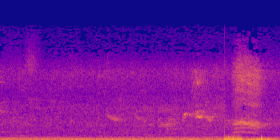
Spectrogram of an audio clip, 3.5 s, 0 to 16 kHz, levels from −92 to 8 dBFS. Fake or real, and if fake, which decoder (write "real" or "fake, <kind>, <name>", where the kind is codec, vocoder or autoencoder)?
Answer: real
